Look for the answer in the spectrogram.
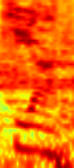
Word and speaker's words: Keanu: Dit comment Keanu. – Comme Kanye.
